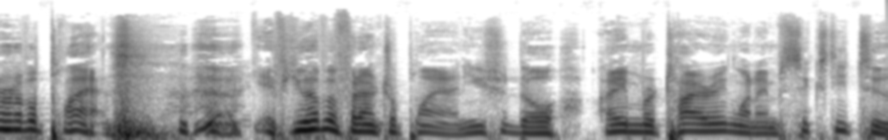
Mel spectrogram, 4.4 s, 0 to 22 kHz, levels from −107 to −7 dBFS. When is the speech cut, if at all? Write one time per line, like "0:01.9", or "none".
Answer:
0:01.2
